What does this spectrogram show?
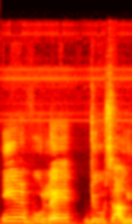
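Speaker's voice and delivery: put-on reading the possessed girl's words in careful learner French; attempted French. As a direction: say the French line slowly, like a learner. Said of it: "see my attempt".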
